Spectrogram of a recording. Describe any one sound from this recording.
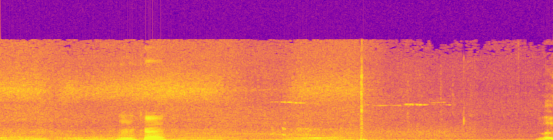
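A car engine hums as a car drives along a road.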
